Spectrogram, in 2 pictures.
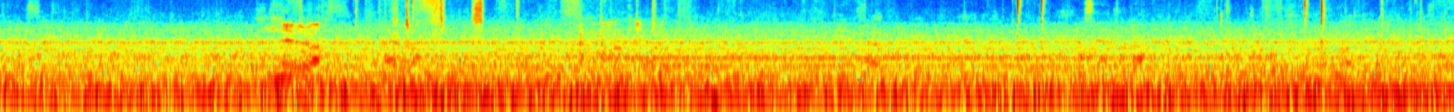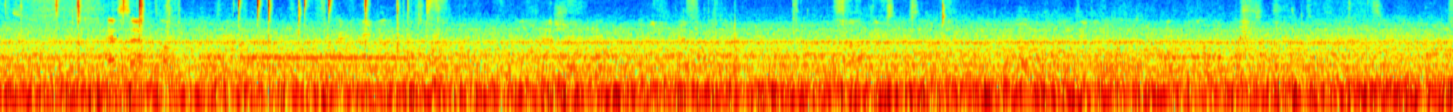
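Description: A vehicle engine rumbles steadily from inside.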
